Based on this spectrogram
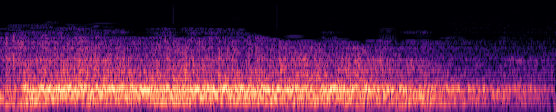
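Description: A spaceship explodes after glowing red hot and melting: one sustained, loud roaring blast that rumbles steadily and fades away toward the end.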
